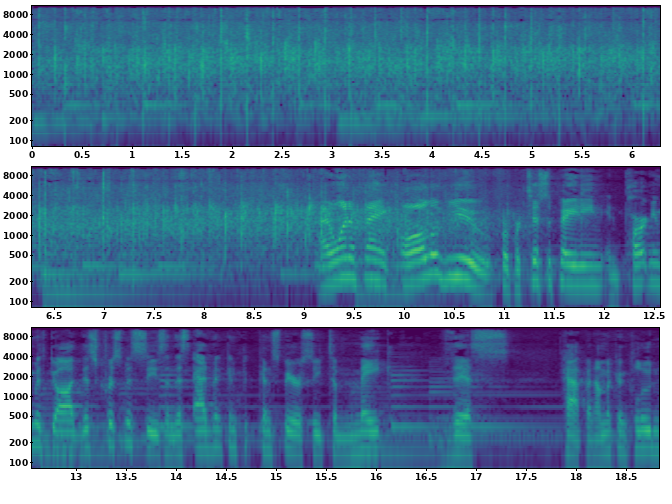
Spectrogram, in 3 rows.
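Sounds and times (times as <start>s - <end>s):
round of applause: 0.0s - 11.8s
speech: 9.2s - 18.8s.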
